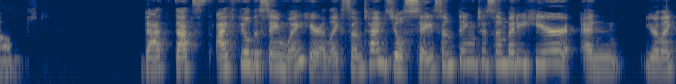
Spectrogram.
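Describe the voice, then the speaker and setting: A woman speaks loudly at a moderate pace in a high, bright, sharp voice with lively intonation and long, frequent pauses. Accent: American. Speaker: single mother sharing her life story. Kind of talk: casual chat. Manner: animated.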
